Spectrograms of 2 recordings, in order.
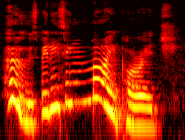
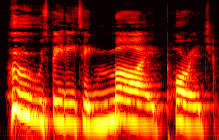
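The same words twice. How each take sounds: First: It is said in a medium-sized voice. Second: It is said in a very loud voice.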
